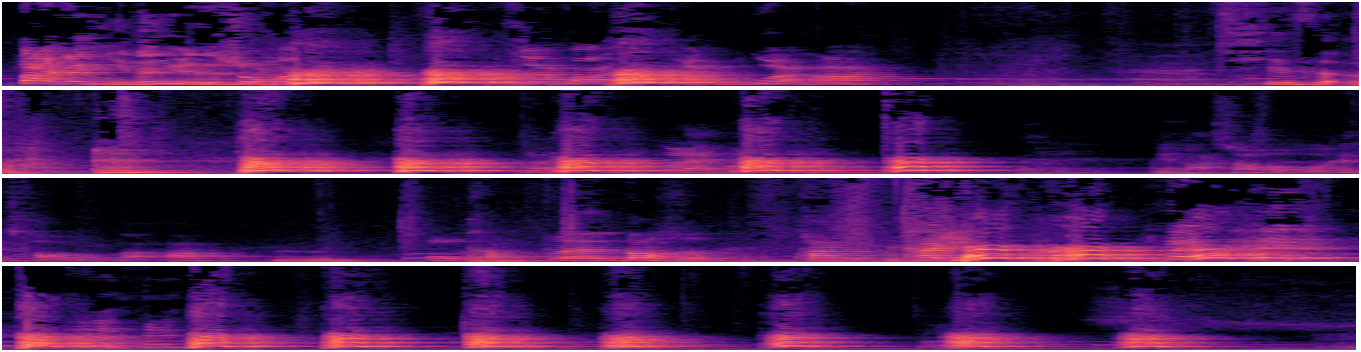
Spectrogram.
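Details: German Shepherd kept as a pet complaining at length after being told it was mealtime without getting food; long runs of quick, rough barks and grumbles, tightly spaced near the end, mixed with a woman's voice and soft background music.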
